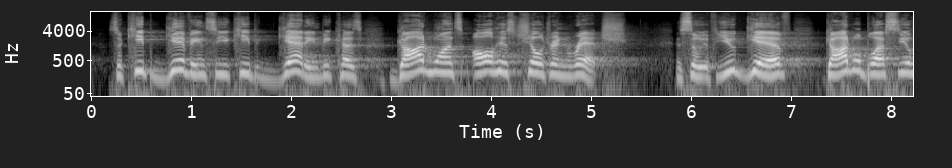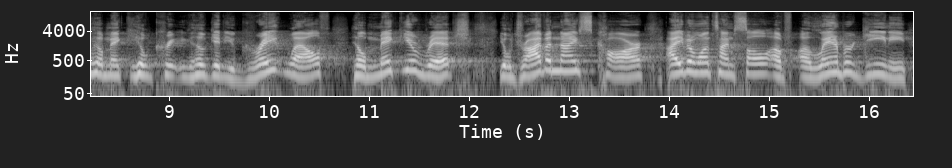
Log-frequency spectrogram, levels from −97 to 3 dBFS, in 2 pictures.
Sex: male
